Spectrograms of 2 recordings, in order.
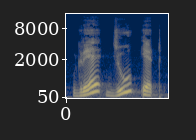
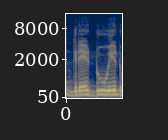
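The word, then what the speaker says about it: graduate: হয় এট তাহলে একসঙ্গে উচ্চারণ করো গ্রে জু এট একে আমরা গ্রে ডু এট বলবো না তাহলে খুবই সিম্পল নিয়ম ডি এর দুপাশে যদি দুটো ভাওয়েল দেখতে পাই ডি এর জন্য আমরা বর্গীয় য উচ্চারণ করব এই নিয়মটা খুবই সিম্পল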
